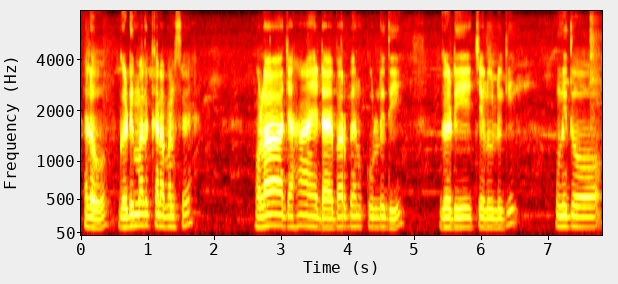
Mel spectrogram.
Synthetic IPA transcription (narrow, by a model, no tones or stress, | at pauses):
hɛloɡəɖimalikːanabansɛ | ɦɔlad͡ʒaɦãɛɖajbaɾbɛnkulːid̪i | ɡəɖit͡ʃeluləɡit̪̚ | unid̪ɔ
